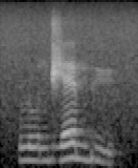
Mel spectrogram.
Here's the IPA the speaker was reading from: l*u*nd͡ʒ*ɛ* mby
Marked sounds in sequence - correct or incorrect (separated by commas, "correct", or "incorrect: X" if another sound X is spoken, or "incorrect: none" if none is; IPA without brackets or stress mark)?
correct, correct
